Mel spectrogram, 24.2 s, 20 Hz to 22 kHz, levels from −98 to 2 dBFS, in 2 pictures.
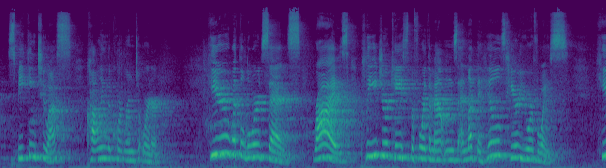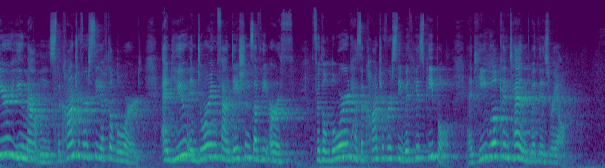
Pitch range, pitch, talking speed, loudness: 210-295 Hz, 250 Hz, 140 wpm, -39 LUFS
